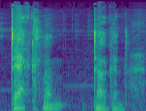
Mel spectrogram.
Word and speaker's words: Dean Dugen: the name again sorry Dean how do you pronounce your name Dean Dugen Dean Dugen sorry it's it's a tongue twister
